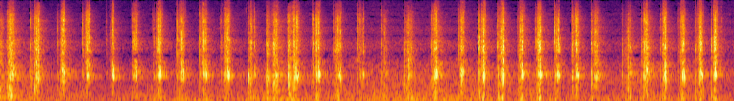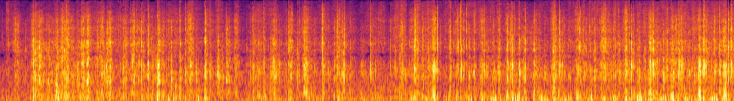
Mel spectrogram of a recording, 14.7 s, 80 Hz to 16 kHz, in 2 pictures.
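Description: Fingertips and nails quickly tap and scratch an empty, hollow clear PET Pepsi bottle with a blue plastic cap held in the hand. For about the first seven seconds, rapid, evenly spaced bright plastic taps ring out, with a hollow tone around 1 kHz. Then it shifts to a dense, continuous scratchy rustle with high hiss.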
